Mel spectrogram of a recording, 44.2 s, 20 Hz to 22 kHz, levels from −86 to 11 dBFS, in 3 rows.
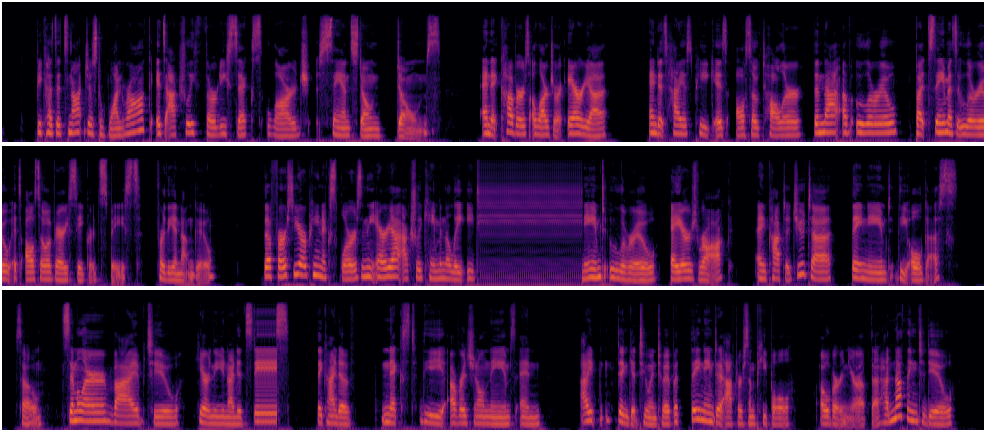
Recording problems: audio freezing; at 22 s for 1.5 s and at 33 s

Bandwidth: 15 kHz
